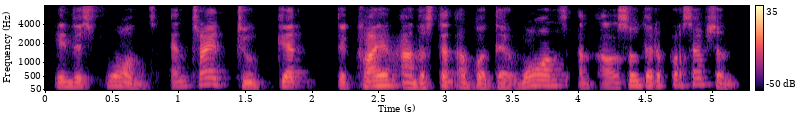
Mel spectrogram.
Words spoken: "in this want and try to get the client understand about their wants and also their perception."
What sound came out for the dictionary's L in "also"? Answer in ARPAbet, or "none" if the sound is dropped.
L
